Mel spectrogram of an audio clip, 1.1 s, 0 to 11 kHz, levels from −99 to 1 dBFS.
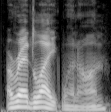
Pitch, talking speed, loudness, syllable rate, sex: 120 Hz, 270 wpm, -16 LUFS, 5.1 syllables/s, male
